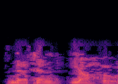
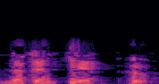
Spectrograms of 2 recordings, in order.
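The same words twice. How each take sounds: First: The third syllable is said as 'yah'. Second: The third syllable is said as 'yeh'. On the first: The speaker calls it right. "the part that the name that he is mispronouncing as Yeh is actually in his name" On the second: The speaker calls it wrong. "It's not"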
